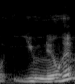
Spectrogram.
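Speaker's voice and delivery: plain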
